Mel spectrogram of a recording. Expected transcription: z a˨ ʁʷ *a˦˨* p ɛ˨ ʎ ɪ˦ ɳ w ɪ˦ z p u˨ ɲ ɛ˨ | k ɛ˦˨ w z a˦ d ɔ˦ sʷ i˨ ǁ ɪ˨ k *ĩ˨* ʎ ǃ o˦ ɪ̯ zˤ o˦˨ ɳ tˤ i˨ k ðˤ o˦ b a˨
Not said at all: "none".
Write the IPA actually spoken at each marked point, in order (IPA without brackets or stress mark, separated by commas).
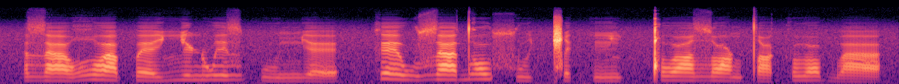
a˦˨, ĩ˨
